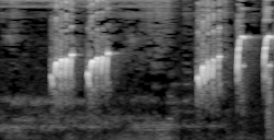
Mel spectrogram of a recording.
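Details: Golden canary singing in short bursts of rapid, evenly pulsed trills, each under a second, with final notes sweeping sharply upward into a higher pitch; a faint low hum underneath.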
